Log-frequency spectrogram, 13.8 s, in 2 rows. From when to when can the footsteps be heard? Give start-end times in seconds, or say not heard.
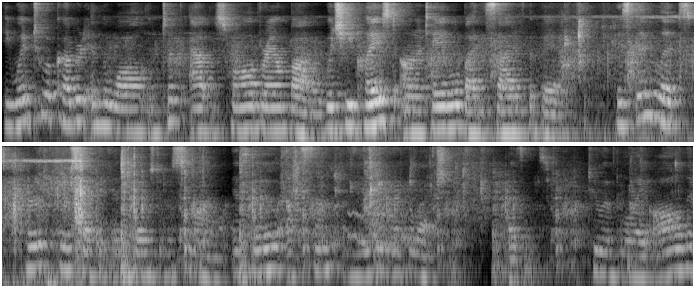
0.8-13.2.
